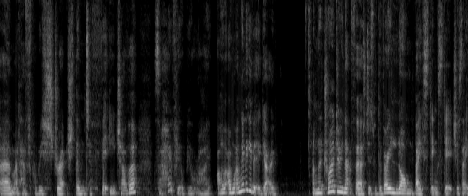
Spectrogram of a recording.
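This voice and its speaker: At a very fast pace, a woman speaks with big swings in loudness. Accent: English. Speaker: sewing vlogger. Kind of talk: casual vlog talk. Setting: hotel room. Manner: quiet; hesitant, many fillers. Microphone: echoey room.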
